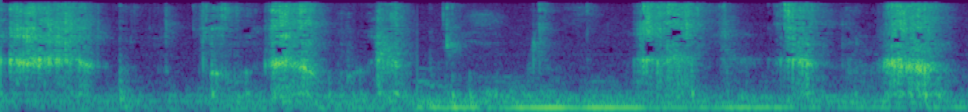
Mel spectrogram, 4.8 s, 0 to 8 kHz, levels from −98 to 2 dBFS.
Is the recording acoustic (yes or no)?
yes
